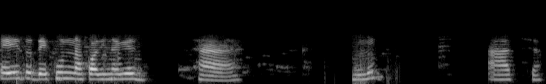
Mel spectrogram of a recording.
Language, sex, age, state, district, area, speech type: Bengali, female, 18-30, West Bengal, Dakshin Dinajpur, urban, conversation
